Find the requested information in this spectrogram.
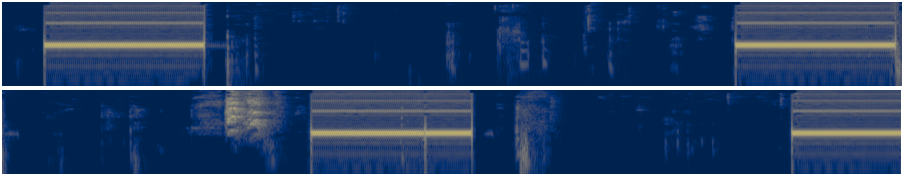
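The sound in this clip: Telephone ringback tones sound while a call is transferred to voicemail: four loud, steady two-second buzzing tones separated by long gaps, with the last cut short, and faint clicks and rustles between them.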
